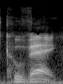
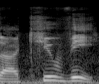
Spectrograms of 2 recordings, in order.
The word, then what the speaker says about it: cuvée: See, that's the way I was saying it, but I listened to many pronunciations today online, and it was QV. – Really? – Is the American pronunciation of it.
